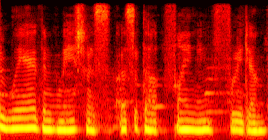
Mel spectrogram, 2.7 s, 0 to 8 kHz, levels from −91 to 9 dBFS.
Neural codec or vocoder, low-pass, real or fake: codec, 24 kHz, 0.9 kbps, WavTokenizer, medium music audio release; 7.2 kHz; fake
